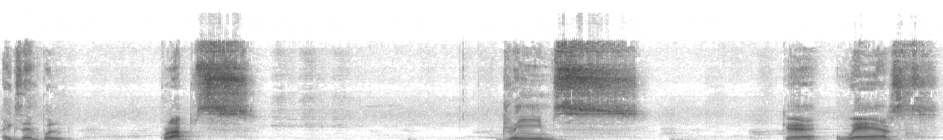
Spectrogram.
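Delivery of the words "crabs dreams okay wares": "crabs", "dreams" ending in a buzzed "z"; dictionary pronunciation. Shown as a demonstration. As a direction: read each word slowly, ending in a voiced "z". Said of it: "this Z word is voiced".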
